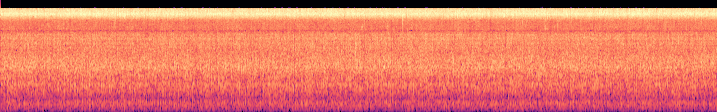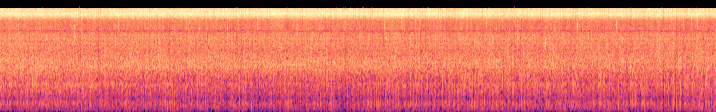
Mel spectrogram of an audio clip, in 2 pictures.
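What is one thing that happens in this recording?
Heavy rain falls steadily outdoors.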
